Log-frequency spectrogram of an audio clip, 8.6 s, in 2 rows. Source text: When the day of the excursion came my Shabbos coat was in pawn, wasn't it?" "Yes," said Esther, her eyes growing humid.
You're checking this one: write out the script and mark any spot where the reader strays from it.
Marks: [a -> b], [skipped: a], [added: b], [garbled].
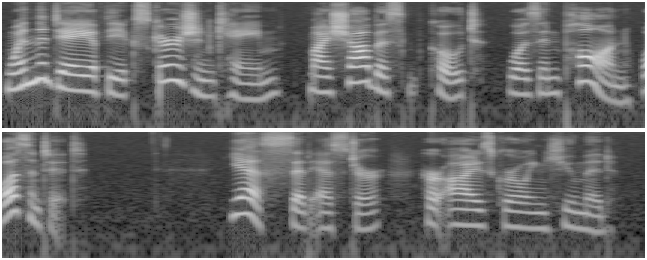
When the day of the excursion came my Shabbos coat was in pawn, wasn't it?" "Yes," said Esther, her eyes growing humid.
